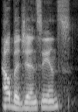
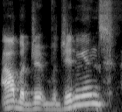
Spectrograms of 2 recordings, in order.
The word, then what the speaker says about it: Albigensians: Albigensians. You did ecumenical. You put in the script the pronouncer for ecumenical, but not the Albigensians.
